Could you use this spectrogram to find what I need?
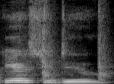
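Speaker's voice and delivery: hushed accusing reply; quiet retort. Retold or imitated. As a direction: say it under your breath, knowingly. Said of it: "They're like".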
